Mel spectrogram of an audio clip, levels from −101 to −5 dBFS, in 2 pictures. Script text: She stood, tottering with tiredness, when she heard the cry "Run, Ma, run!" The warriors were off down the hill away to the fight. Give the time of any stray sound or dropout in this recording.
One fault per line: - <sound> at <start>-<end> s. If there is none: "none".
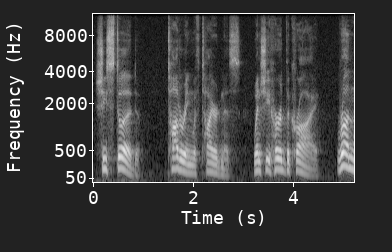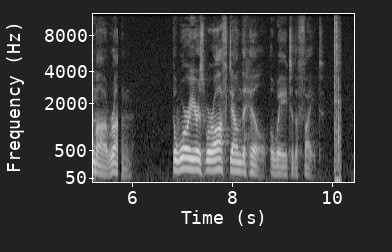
- dropout at 5.7-5.8 s
- tap at 10.0-10.2 s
